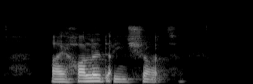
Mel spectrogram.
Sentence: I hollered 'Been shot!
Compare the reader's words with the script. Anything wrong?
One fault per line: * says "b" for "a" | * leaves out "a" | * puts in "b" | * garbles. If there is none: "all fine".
all fine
